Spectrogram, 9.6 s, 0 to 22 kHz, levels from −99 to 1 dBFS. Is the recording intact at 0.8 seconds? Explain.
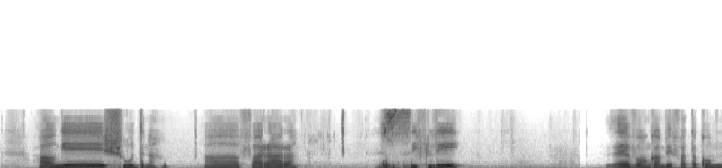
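No. At 0.8 seconds, as throughout the clip, speech carries a rough, hissy, underwater smear with nothing above 7.7 kHz, likely Nellymoser compression: noise-filled empty bands give grainy hiss rather than metallic warbling.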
